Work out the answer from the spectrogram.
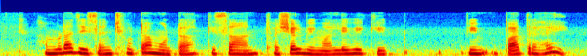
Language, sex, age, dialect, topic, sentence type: Magahi, female, 46-50, Western, agriculture, question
